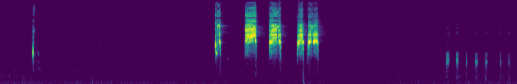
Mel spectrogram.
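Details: Sindhi black francolin calling: after near silence, a loud harsh grating phrase of five or six rasping bursts. A quicker series of short, softer clipped notes follows near the end.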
